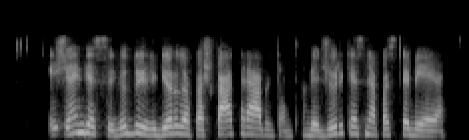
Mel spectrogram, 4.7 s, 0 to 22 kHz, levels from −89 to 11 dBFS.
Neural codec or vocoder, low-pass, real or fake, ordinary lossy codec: codec, 16 kHz, 8 kbps, FunCodec, trained on LibriTTS, 25 frames a second; 7.2 kHz; fake; AAC, 48 kbps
